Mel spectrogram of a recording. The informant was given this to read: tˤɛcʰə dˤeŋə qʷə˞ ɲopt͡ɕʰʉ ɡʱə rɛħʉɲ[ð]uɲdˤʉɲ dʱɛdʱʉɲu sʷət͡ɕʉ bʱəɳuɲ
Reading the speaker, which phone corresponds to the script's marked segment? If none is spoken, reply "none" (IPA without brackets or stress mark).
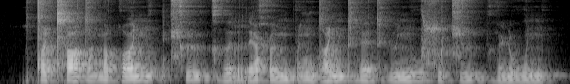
b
